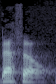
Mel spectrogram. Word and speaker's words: Bethel: at Bethel or Beth-El, depending upon how you want to pronounce that.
